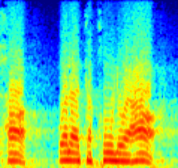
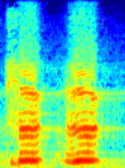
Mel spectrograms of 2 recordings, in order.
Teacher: الفتح المتوسط، وهو ما بين يعني التفخيم وما بين الإمالة الصغرى · Shown in: second take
